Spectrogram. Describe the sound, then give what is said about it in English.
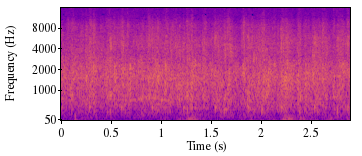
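A crowd claps steadily and densely throughout, a sustained wash of applause with no pauses and no one speaking over it; the audience is applauding for having come out tonight. “Give it up for you guys coming out tonight.”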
